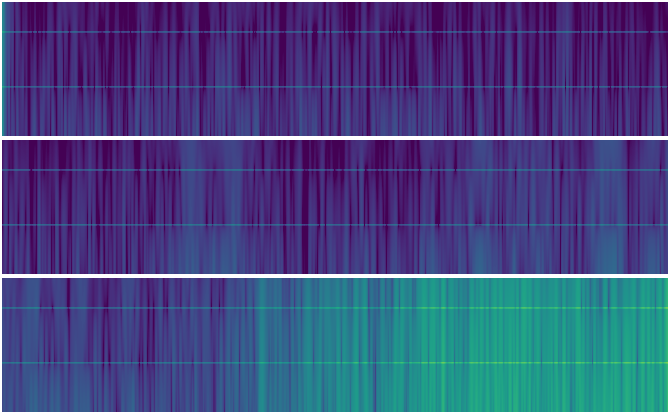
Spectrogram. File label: Rhythm Seizure, eeg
